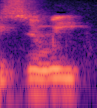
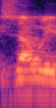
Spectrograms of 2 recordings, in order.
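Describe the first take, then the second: First: The first vowel sounds like 'oo'. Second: The first vowel sounds like 'oh'. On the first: The speaker calls it wrong. "they say Zooey or some other dumb shit" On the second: The speaker calls it right. "instead of saying Zoe"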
